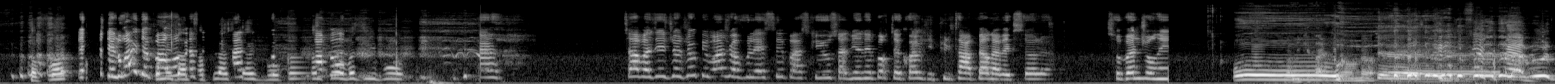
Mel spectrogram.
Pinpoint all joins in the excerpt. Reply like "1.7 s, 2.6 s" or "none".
4.8 s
